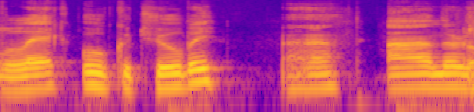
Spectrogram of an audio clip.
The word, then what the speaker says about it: Okeechobee: No, Okeechobee, lad, it's called. Do you want to spell that for me?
